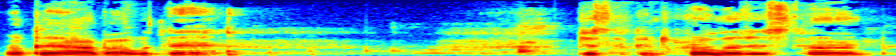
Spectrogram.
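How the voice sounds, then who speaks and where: A congested man chatting quietly at home early in the morning as he starts a game stream. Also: sits low, steady tone, unhurried, gravelly, a little hiss or hum. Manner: quiet, trying not to be loud. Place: home room.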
